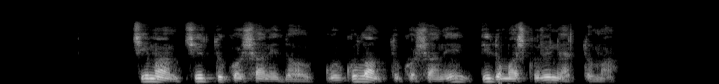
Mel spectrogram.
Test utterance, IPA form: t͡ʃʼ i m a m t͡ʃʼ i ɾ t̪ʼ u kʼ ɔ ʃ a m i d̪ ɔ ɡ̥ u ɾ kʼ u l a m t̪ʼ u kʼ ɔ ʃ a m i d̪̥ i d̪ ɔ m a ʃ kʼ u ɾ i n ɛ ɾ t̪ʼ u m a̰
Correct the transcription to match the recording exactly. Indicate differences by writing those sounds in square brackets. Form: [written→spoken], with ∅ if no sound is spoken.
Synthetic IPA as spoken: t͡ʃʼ i m a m t͡ʃʼ i ɾ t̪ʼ u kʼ ɔ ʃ a [m→n] i d̪ ɔ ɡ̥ u ɾ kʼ u l a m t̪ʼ u kʼ ɔ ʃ a [m→n] i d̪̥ i d̪ ɔ m a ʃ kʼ u ɾ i n ɛ ɾ t̪ʼ u m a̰

